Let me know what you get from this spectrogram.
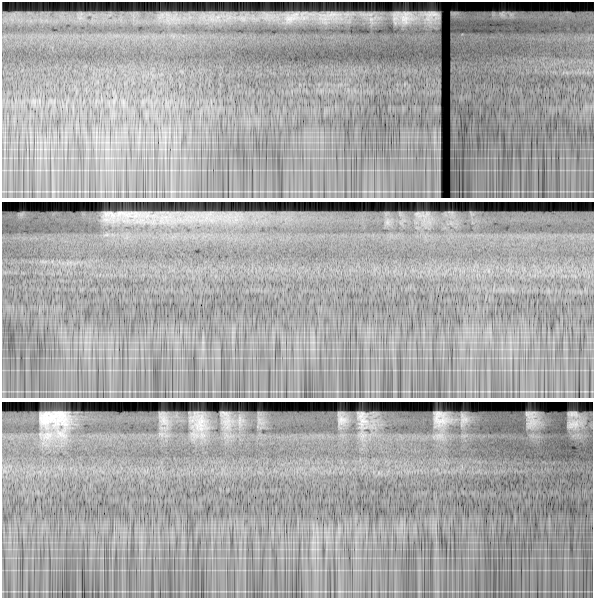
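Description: Red DB Regio electric passenger trains rolling past close by: a steady rumble of wheels on rail, loudest at the start. It breaks off abruptly about four seconds in, then resumes as a continuing pass-by, with a few short high-pitched wheel squeaks in the second half.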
